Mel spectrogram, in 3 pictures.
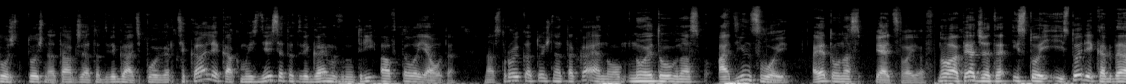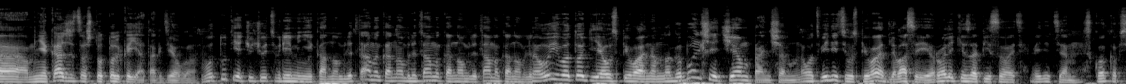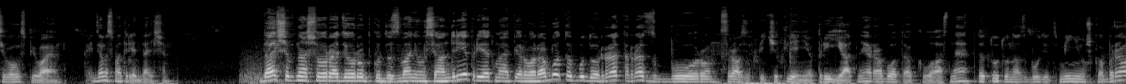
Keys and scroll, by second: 29.9 ctrl+\.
